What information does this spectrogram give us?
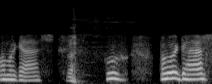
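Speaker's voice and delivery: imitated panting, breathing hard. Retelling own words after a scare, imitating breathing hard. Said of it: "breathing hard and saying".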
